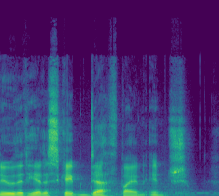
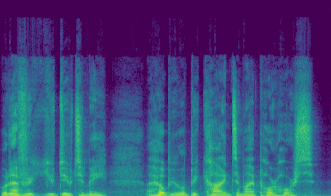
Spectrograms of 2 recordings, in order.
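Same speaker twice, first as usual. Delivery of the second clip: feeble, weak voice, barely holding up; 4 semitones higher than usual. Narrator reading Caspian's words to the strangers who bandaged him, in a feeble voice. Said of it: "said Caspian in a feeble voice".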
